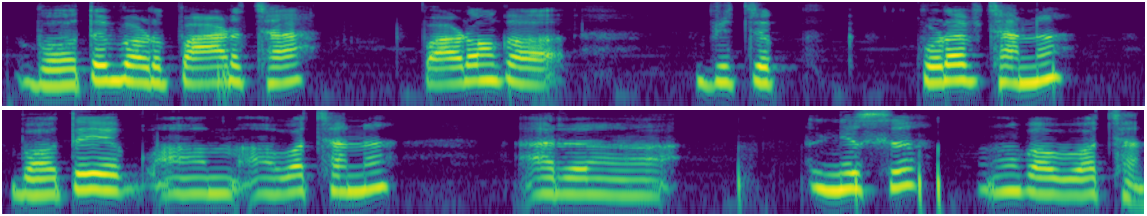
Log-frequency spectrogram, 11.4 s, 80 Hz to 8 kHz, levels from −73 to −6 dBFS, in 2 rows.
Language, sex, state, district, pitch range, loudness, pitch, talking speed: Garhwali, female, Uttarakhand, Uttarkashi, 205-245 Hz, -16 LUFS, 230 Hz, 115 wpm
